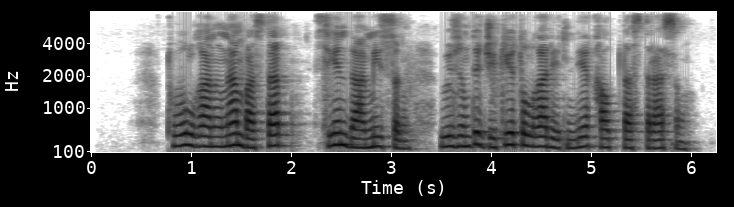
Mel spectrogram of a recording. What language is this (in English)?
Kazakh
